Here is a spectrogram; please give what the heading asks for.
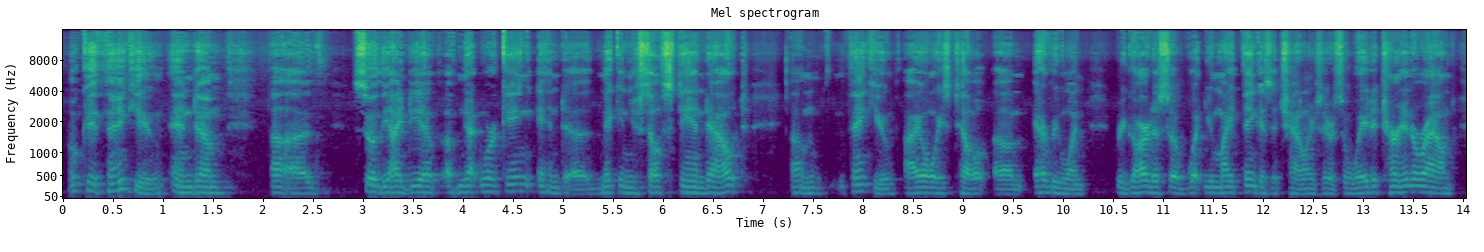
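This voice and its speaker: Husky-voiced man hosting a webinar. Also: mid-range voice, moderate pace. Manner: hesitant, many fillers. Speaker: webinar host and mentor. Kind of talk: hosting a panel.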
